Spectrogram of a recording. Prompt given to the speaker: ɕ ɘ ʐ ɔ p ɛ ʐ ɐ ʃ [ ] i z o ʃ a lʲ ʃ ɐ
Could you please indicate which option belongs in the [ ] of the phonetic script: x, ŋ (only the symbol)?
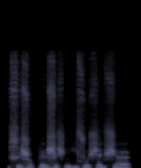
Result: ŋ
